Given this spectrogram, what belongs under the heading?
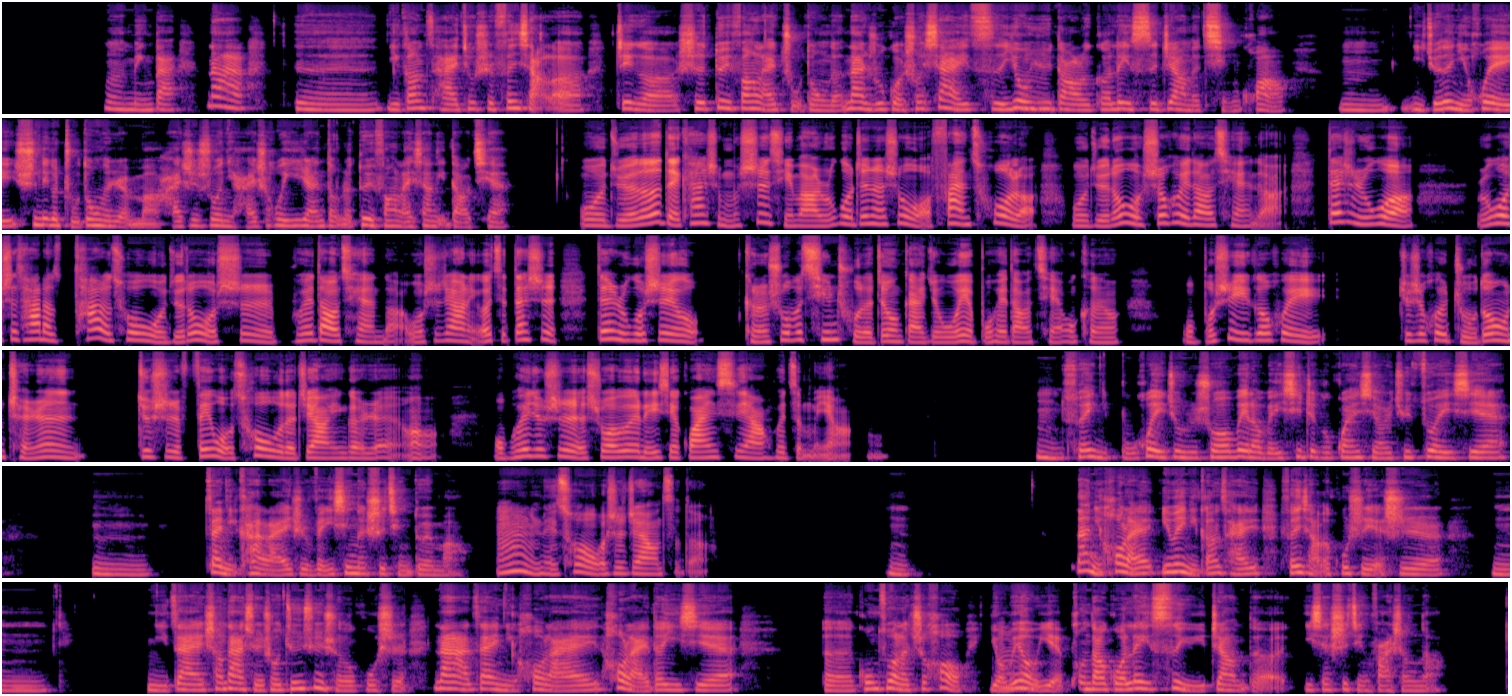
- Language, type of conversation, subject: Chinese, podcast, 有没有一次和解让关系变得更好的例子？
- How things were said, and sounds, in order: none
